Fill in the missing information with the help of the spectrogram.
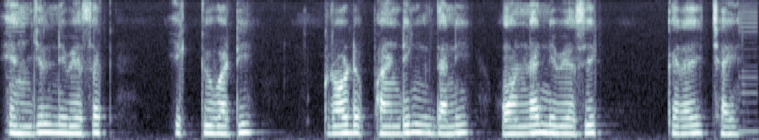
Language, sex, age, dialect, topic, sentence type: Maithili, male, 18-24, Bajjika, banking, statement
